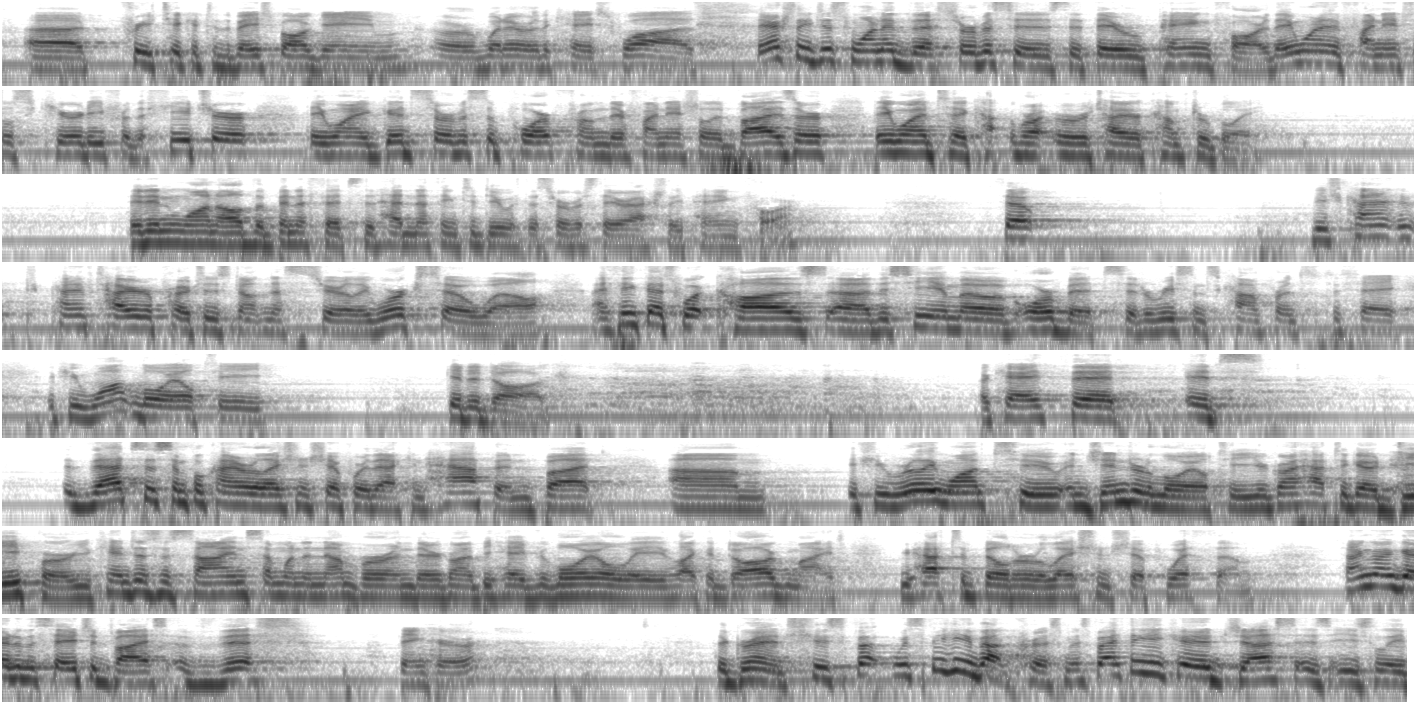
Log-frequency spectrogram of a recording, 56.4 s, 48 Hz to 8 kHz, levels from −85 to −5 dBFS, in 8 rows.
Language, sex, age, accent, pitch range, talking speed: English, male, 30-49, American, 140-180 Hz, 195 wpm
